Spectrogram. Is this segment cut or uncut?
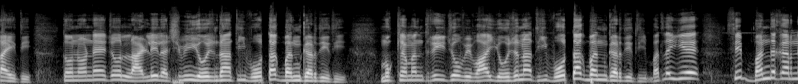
uncut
